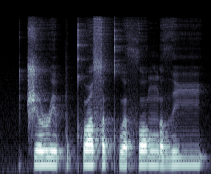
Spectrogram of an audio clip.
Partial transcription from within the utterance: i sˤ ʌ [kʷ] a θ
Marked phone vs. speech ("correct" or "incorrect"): incorrect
